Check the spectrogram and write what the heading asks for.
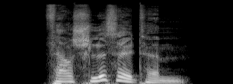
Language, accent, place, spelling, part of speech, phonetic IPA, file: German, Germany, Berlin, verschlüsseltem, adjective, [fɛɐ̯ˈʃlʏsl̩təm], De-verschlüsseltem.ogg
- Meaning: strong dative masculine/neuter singular of verschlüsselt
